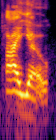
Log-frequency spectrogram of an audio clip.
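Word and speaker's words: paio: if you take it back another route is piyo p-a-i-o pronounced pyo means to strike or sting wow that's interesting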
